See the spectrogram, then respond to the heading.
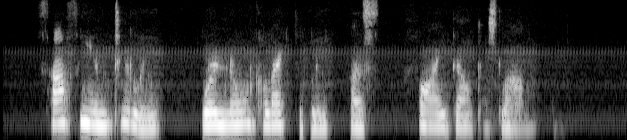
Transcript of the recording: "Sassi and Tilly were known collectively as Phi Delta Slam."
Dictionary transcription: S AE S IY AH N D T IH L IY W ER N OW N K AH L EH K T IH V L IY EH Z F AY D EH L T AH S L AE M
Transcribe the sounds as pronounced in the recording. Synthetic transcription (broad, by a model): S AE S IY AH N T IH L IY W ER N OW N K AH L EH K T IH V L IY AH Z F AY D EH L T AH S L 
